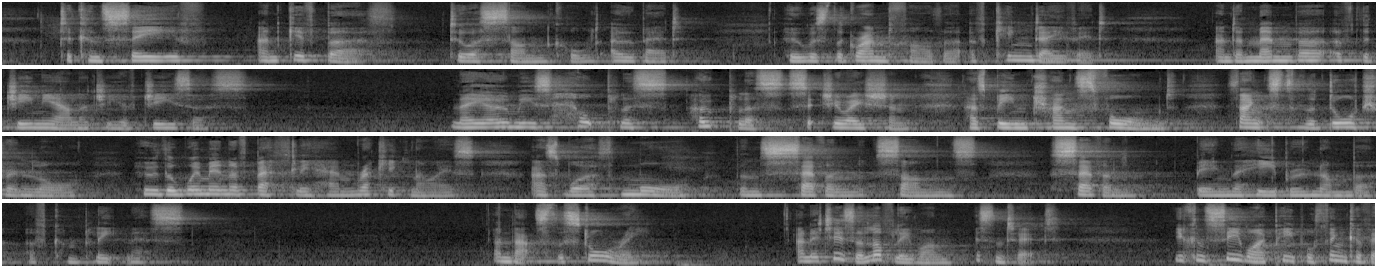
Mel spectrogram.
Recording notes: speaking at the 11 o'clock service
